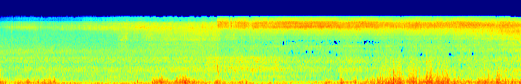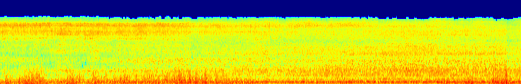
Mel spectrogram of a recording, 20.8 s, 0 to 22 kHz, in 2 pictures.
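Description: ET22 six-axle electric locomotive and its passenger coaches passing close by. The rumble grows over the first few seconds and becomes a steady rumble of wheels on the rails, with a high hiss that sets in suddenly about four seconds in.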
